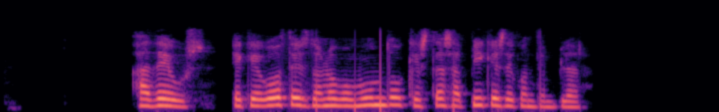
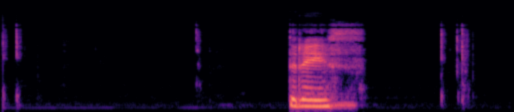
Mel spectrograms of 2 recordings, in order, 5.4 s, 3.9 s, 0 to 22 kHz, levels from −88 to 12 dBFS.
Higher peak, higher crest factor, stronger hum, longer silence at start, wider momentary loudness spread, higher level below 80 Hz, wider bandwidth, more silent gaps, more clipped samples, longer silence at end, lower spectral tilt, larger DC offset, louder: about the same, -4 dBFS vs -2 dBFS; second, 16 dB vs 22 dB; neither; second, 1.05 s vs 2.2 s; second, 11 LU vs 24 LU; first, -56 dBFS vs -68 dBFS; second, 7.6 kHz vs 9.4 kHz; first, 1.63-1.75 s vs none; neither; about the same, 1.05 s vs 1.15 s; first, -6 dB/octave vs -3.5 dB/octave; neither; second, -19 LUFS vs -15 LUFS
